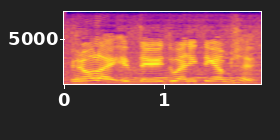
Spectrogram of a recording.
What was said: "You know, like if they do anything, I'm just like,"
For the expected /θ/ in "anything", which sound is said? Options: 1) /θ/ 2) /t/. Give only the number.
2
